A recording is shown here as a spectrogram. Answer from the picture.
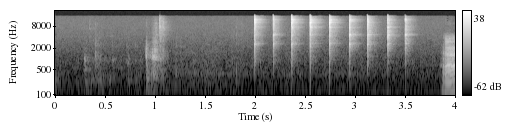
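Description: A rapid run of about a dozen sharp ratcheting clicks, about seven a second, starting about two seconds in, as the threaded cap on the snorkel of an HG P408 1/10-scale RC Humvee is twisted in the fingers to unscrew it.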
